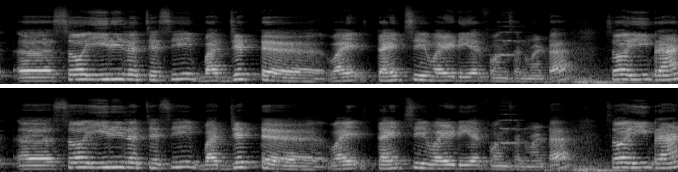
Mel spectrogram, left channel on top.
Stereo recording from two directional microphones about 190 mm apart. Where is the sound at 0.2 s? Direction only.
10° left (ahead or behind).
